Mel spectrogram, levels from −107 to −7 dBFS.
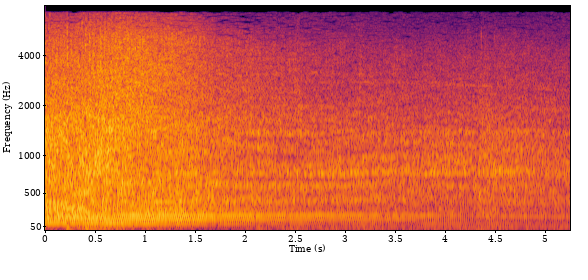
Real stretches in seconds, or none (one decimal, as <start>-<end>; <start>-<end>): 0.0-5.3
